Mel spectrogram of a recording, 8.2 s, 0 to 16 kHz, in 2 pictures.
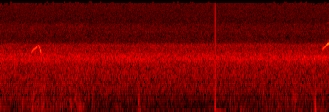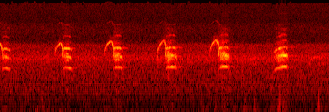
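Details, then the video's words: Red-tailed hawk at a Cornell nest, morning of 7 April 2013, announcing a food delivery. Faint single call early, then six sharp downslurred calls spaced under a second apart, with soft background noise. "BR's Breakfast is Announced By BR and Delivered by Ez"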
